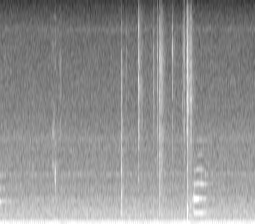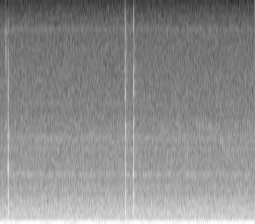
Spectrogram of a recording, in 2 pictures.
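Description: Scattered faint computer mouse and keyboard clicks over a steady low hum, as notes are entered in notation software. About four seconds in, the software plays back one short synthesized note.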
